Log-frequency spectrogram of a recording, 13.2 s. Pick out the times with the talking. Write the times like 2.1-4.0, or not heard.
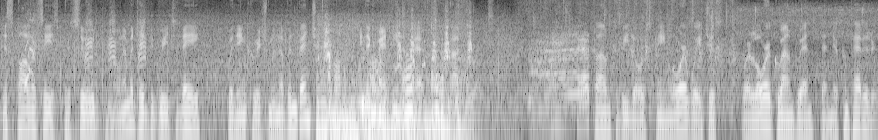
0.0-7.4, 8.9-13.1.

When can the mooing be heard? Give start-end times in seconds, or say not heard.
7.9-8.8.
